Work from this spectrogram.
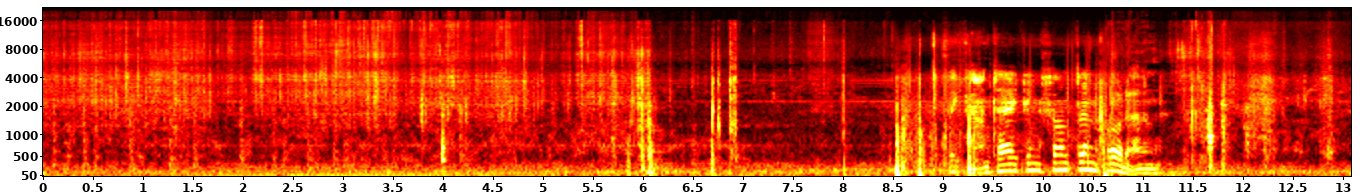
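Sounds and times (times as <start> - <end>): suspension clicks and knocks: 0.0 - 7.0.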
